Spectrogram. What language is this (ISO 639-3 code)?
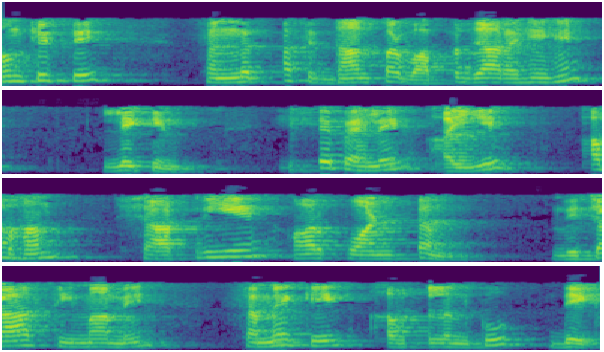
hin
